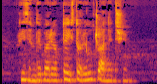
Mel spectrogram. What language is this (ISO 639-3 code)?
kat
